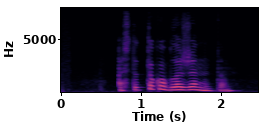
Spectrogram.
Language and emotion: Russian, neutral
